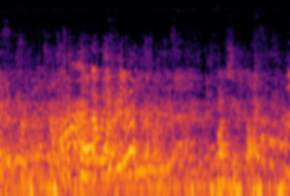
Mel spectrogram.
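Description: Group chatter in a large hall: several people talking over each other, busiest about a second in, with a laugh near the end. Short low thuds run underneath.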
